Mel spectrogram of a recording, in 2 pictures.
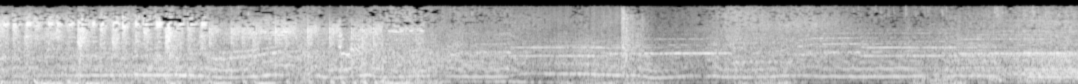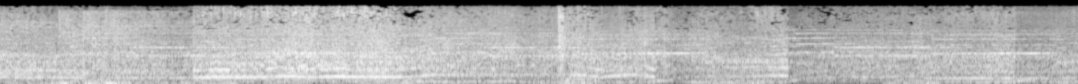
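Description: Tyres spray loose dirt and gravel.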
